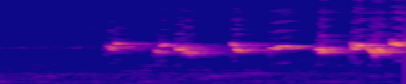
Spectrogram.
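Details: Sooty-headed bulbul long 'ropel' song used as master recording for training other birds: short burst of bubbly, slurred whistled notes around the middle pitch, quickening toward the end after half a second of silence.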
